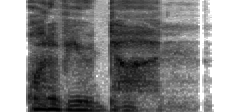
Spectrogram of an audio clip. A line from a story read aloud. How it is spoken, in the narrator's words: whispered Hilda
